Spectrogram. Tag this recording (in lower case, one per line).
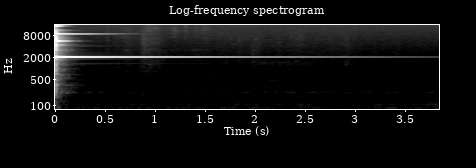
mallet percussion
musical instrument
music
glockenspiel
percussion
